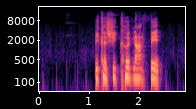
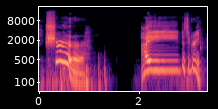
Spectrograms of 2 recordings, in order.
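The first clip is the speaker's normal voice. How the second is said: sarcastic dismissal; 12 semitones higher, much slower than usual. Real, not acted.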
